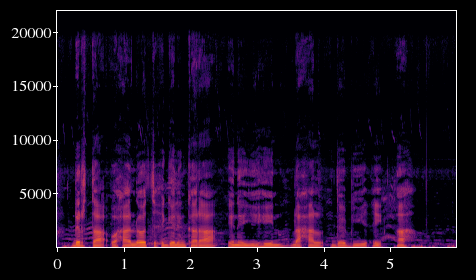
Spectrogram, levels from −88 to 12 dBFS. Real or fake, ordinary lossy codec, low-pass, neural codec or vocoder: real; none; 19.8 kHz; none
